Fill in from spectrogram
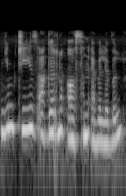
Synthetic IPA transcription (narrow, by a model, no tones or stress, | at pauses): ɡimt͡ʃiːzɐɡɐɾnɨʔɐːsɐneʋeːlebəl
